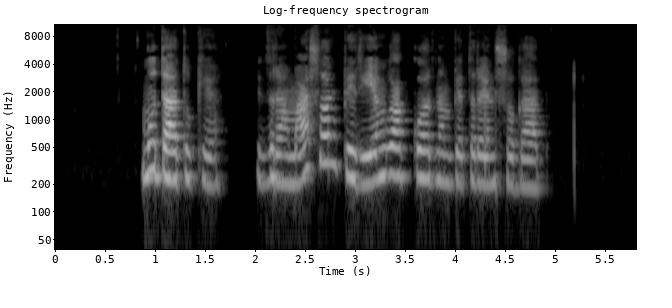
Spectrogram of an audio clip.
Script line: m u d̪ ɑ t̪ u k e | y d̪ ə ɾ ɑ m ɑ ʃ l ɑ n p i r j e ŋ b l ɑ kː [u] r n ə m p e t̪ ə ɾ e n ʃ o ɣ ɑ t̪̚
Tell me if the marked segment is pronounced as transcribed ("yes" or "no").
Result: no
